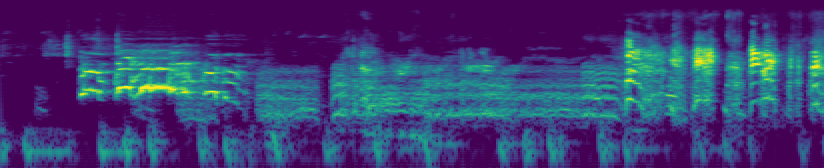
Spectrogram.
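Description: Rooster crowing: one long drawn-out crow starting about a second in and held for several seconds, followed near the end by a quick run of sharp, scratchy sounds.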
